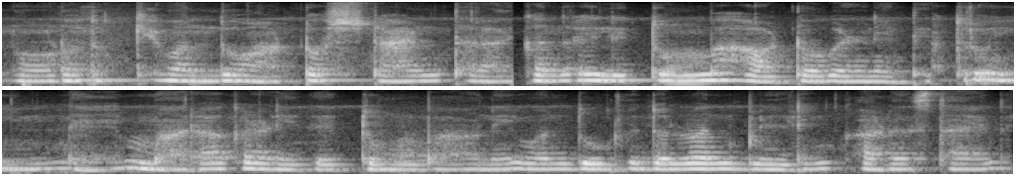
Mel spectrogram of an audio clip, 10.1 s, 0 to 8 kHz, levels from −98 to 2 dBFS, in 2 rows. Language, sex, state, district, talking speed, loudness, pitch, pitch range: Kannada, female, Karnataka, Bellary, 95 wpm, -17 LUFS, 195 Hz, 185-205 Hz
